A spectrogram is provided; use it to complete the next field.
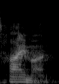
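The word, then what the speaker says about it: Hamann: be pointed out that the proper pronunciation of his name in German is Haim on today the threat to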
